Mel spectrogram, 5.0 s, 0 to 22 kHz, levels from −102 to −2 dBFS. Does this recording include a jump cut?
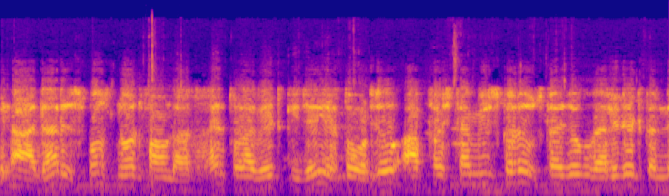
yes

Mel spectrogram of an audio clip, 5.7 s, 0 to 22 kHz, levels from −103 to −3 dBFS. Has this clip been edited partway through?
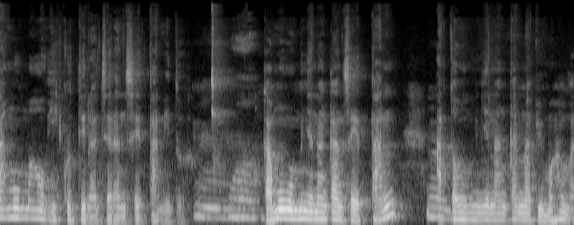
no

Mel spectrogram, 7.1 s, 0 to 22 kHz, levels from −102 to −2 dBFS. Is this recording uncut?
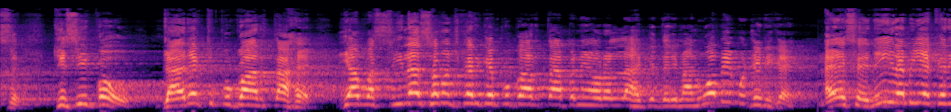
no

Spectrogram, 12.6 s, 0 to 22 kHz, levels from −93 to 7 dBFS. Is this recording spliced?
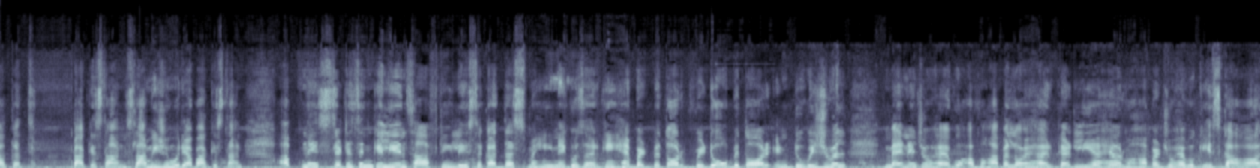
no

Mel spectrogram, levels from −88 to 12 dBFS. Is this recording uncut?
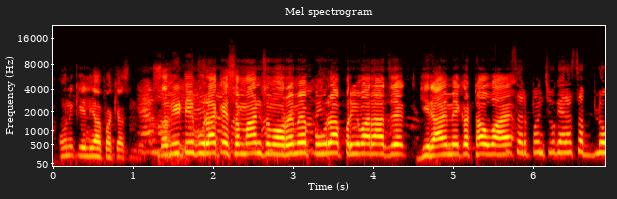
no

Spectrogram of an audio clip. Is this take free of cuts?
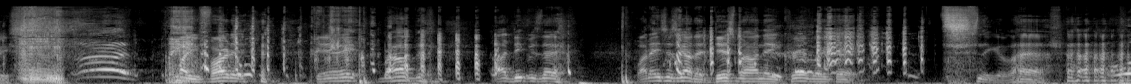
yes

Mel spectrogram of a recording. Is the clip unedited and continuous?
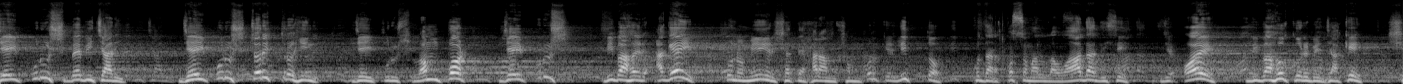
yes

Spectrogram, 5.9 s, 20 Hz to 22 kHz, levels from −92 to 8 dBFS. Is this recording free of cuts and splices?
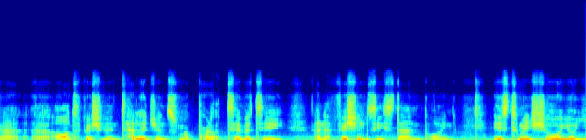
no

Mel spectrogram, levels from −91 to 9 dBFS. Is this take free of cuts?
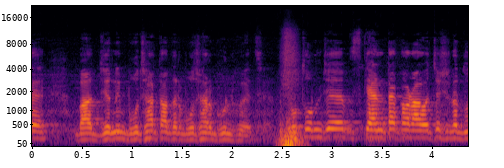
no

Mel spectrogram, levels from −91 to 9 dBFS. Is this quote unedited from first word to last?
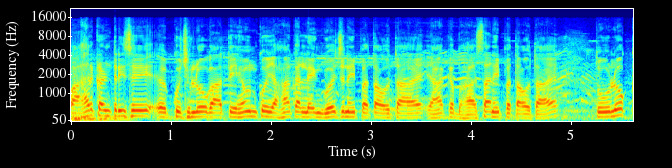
yes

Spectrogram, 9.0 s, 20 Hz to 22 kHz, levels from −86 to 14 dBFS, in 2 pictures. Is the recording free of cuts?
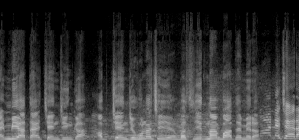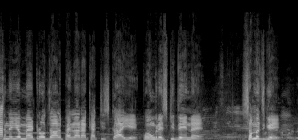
no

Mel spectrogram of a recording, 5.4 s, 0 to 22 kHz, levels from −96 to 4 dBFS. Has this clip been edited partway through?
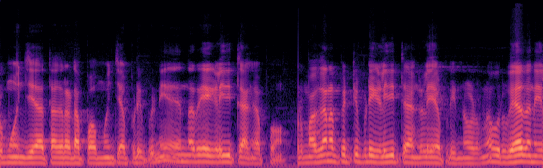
yes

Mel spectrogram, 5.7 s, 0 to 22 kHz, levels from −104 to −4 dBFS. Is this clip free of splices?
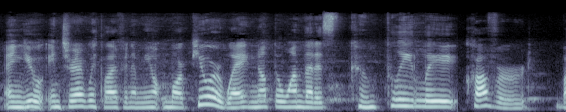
no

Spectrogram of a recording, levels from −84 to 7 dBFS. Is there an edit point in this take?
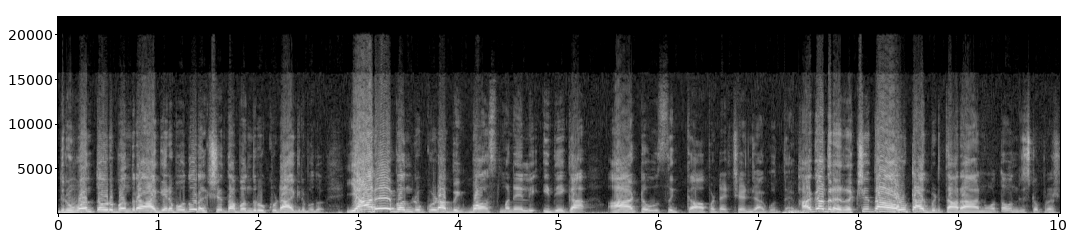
yes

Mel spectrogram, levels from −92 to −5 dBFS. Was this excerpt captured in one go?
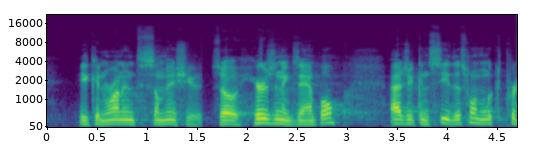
no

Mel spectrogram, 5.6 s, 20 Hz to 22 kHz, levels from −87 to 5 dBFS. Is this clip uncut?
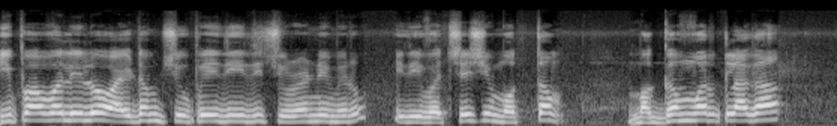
yes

